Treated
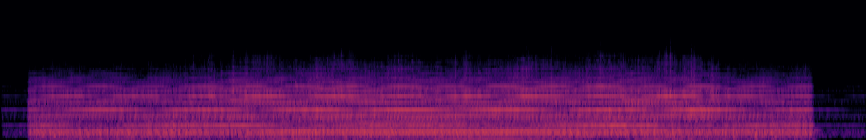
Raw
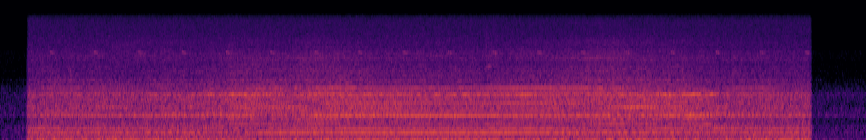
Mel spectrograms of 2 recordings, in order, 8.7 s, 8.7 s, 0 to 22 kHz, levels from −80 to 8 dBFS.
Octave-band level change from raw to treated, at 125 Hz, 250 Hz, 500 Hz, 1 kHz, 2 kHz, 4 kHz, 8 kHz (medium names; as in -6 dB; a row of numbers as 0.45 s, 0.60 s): -7.0 dB, -4.0 dB, -5.0 dB, -7.0 dB, -8.0 dB, -16.5 dB, under -35 dB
